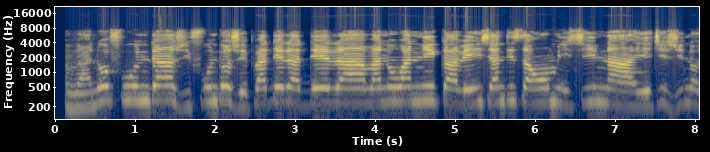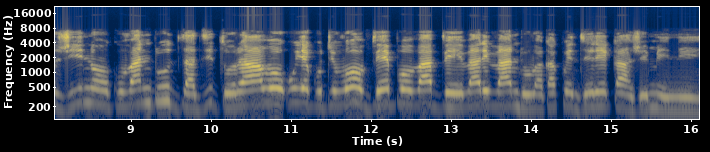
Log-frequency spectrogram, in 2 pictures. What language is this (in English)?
Ndau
